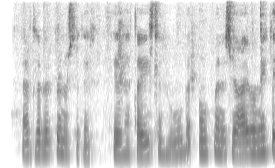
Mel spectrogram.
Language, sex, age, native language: Icelandic, female, 40-49, Icelandic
